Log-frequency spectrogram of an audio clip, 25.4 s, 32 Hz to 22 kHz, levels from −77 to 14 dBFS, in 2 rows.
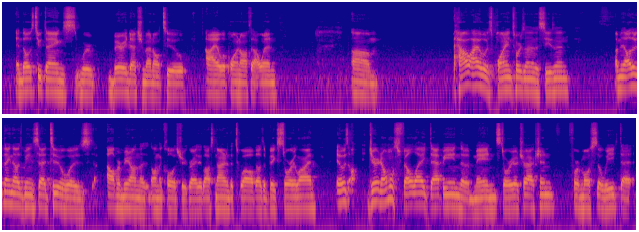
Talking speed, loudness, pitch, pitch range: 175 wpm, -22 LUFS, 115 Hz, 110-130 Hz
